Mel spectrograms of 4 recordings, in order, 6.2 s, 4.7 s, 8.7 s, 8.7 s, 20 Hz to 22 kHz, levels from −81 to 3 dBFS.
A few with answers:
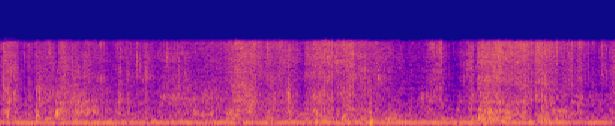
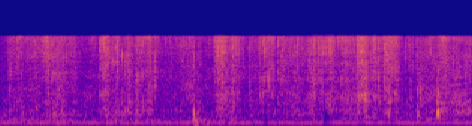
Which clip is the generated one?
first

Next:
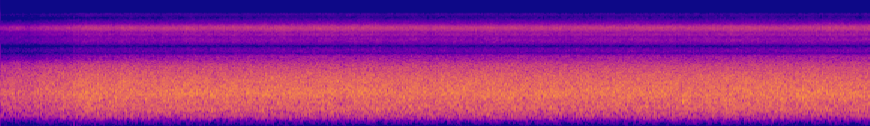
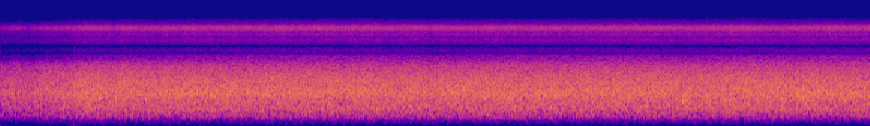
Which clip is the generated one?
first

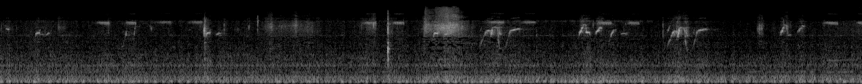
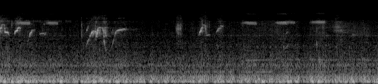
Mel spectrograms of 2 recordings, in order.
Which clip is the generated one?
first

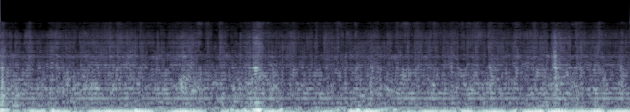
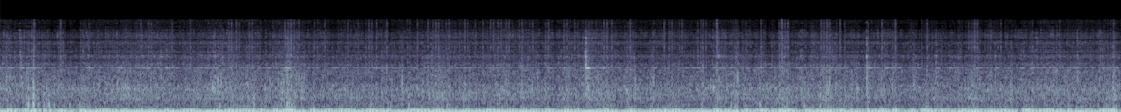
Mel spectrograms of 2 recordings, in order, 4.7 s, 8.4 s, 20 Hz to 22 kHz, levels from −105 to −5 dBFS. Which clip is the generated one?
first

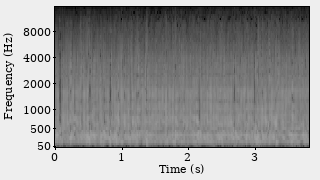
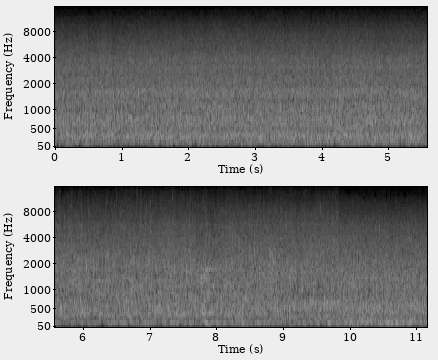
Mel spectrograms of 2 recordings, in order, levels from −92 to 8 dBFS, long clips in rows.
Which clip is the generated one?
first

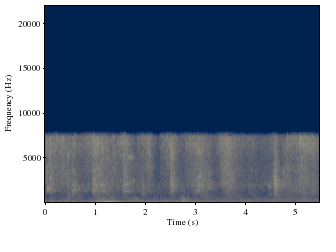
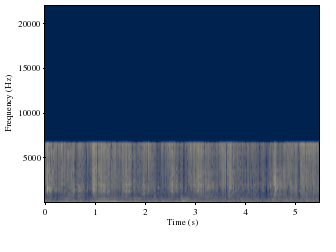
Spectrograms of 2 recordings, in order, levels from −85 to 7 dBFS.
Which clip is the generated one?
second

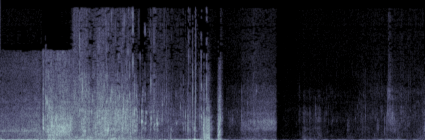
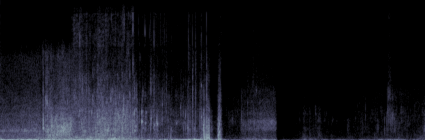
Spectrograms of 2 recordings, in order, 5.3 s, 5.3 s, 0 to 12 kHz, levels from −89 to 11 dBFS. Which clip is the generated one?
first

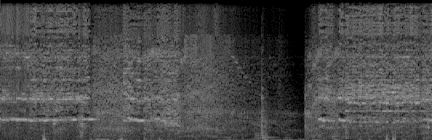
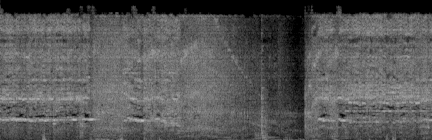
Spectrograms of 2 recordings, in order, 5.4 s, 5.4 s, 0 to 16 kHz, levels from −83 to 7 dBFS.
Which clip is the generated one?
second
